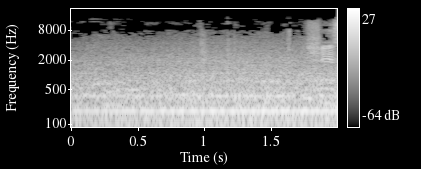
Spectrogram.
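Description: A car idling, heard through its open door: a steady low hum under a rush of noise that grows slowly louder.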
